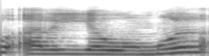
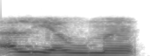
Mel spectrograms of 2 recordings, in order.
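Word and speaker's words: اليوم: Apaan Ustadz itu yang al-yaum itu al-yaumul atau apa ya bacanya? Bisa al-yaum, bisa al-yauma. Oh, Bilang al-yaumu saja.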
